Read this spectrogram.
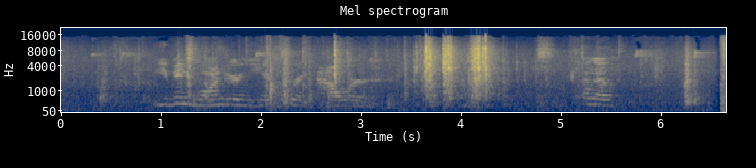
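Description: A boy talks loudly nearby.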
